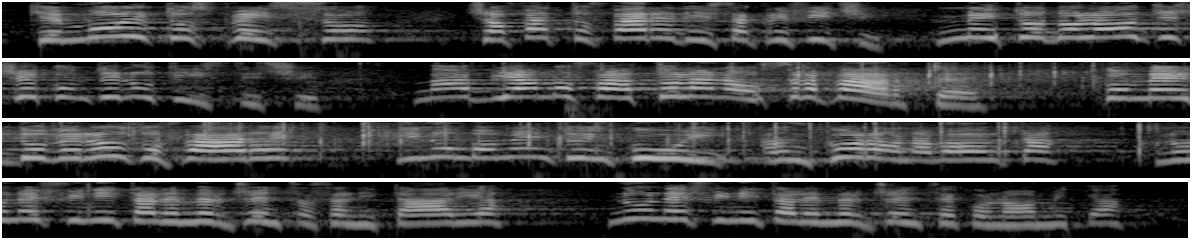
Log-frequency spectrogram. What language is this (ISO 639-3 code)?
ita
